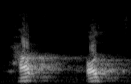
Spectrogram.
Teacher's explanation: ujung lidah bertemu dengan pangkal gigi seri atas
